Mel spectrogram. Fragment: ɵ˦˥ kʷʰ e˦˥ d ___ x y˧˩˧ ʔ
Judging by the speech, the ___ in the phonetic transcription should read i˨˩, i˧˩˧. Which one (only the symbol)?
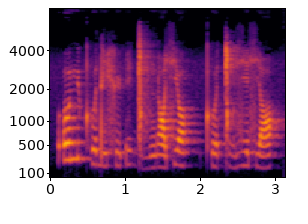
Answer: i˨˩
